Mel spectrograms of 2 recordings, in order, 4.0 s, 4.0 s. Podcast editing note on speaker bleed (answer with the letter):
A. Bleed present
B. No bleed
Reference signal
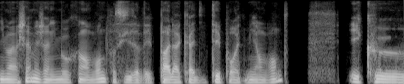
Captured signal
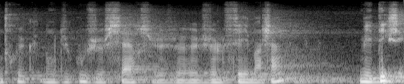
B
